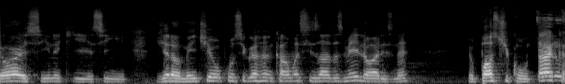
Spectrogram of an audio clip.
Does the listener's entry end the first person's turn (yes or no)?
yes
